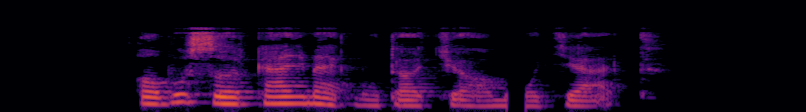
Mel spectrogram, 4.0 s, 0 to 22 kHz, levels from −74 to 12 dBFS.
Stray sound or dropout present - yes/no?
yes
